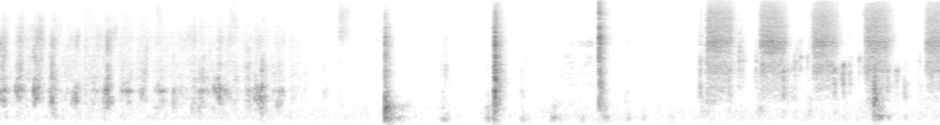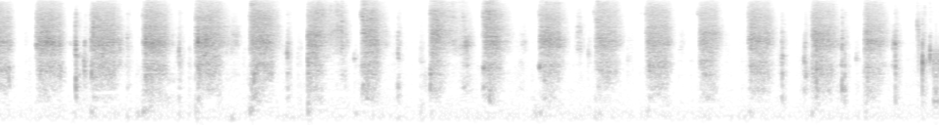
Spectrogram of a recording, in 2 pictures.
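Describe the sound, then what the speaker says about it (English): Tattered Angels colour mist sprays in quick repeated pumps around a junk journal page, a rapid series of short, close hisses after some quiet rubbing and a few taps. "so I sprayed all the way around"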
